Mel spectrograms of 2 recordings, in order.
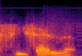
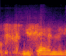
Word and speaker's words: Frisell: la passione per Frisell, o Frisell, che dir si voglia, l'accento lo mettiamo dove capita, perché so, per Marc Ribot, per Tim Berne, insomma, quella per John Zorn, quella scena lì più o meno.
